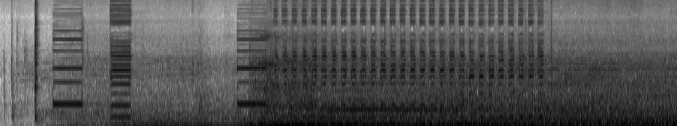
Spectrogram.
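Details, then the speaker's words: Combine diesel engine just started after an oil change, running to fill the filters: three short beeps, then steady rapid beeping about four seconds as the low engine oil pressure warning sounds briefly before pressure comes up. "at me for engine oil pressure there for a little bit, but we got her now."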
